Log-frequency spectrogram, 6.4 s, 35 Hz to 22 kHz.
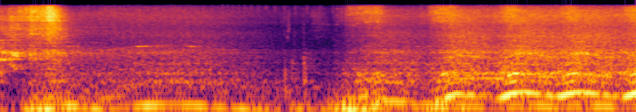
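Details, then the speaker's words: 1984 BMW 318i, M10 engine, 65,000 miles, new distributor, just after the idle control valve was cleaned and actuated. Revs dip and surge at 600–800 rpm and sag to a lumpy near-stall idle. Owner suspects a bad idle control valve. Erratic idle. "That idle is a much different story. The hell's going on here? Well, this is funky."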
